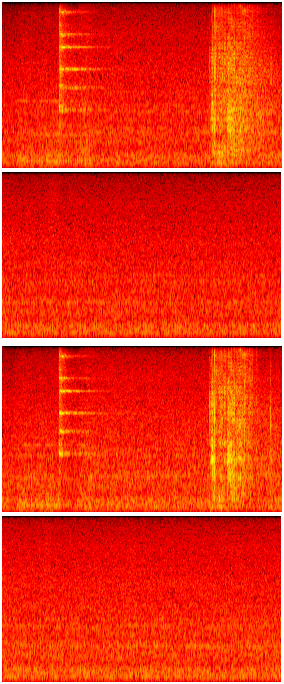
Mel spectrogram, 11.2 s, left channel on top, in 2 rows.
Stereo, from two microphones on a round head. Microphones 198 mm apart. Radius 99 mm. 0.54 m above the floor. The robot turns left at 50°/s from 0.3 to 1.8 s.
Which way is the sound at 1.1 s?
25° right (ahead or behind).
